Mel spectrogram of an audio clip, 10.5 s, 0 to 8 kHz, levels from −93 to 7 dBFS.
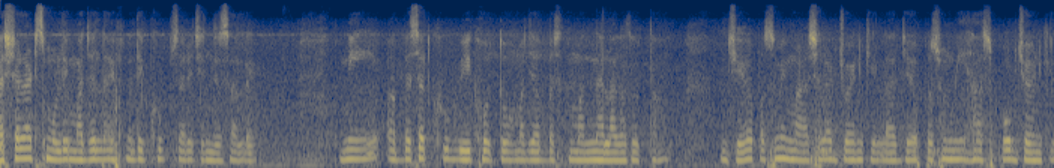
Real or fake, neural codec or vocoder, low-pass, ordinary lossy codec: real; none; 7.2 kHz; none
